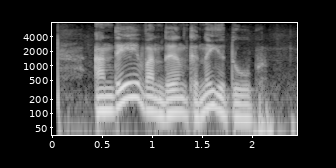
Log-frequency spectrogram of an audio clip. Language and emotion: Russian, positive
